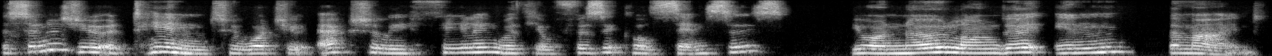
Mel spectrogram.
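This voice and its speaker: A woman teaching a guided meditation, giving soothing, unhurried instructions in short phrases with pauses. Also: mid-range voice, a little mellow, distant mic, low-quality recording.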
